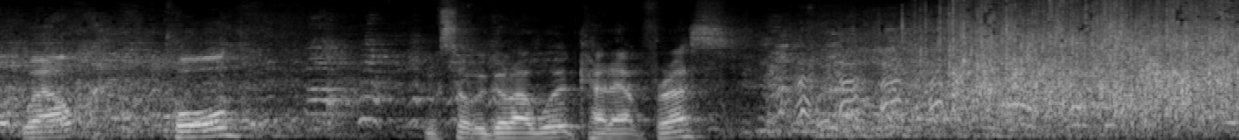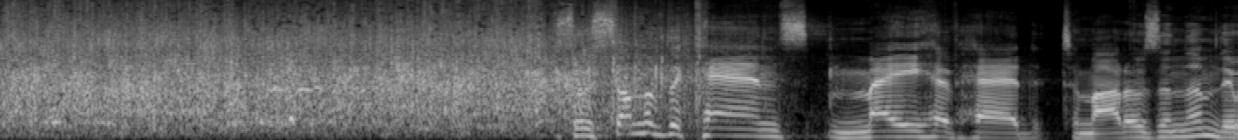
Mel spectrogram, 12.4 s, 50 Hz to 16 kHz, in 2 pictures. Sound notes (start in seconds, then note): 3.8 laughter, applause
